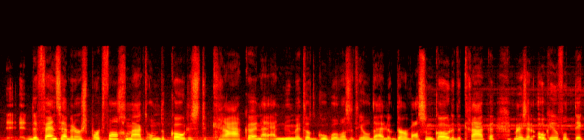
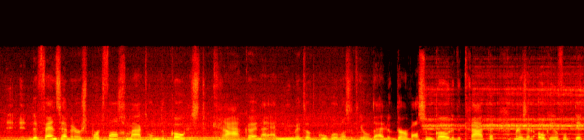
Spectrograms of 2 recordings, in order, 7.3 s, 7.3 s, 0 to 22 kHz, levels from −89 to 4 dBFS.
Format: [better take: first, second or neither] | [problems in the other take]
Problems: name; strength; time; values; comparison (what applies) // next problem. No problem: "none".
first | traffic noise; loud; throughout; 6 dB below the speech; faint in the first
